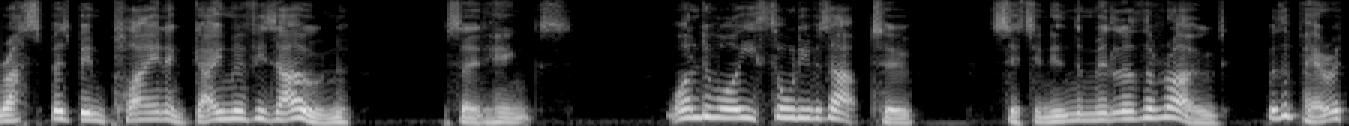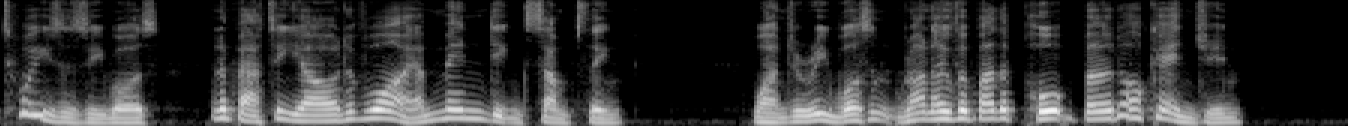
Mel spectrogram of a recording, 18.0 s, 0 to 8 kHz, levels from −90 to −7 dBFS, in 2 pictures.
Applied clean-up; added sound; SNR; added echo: none; none; none; none.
